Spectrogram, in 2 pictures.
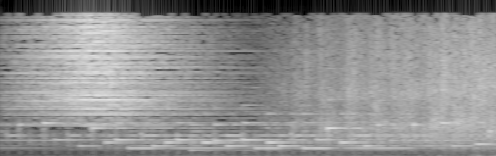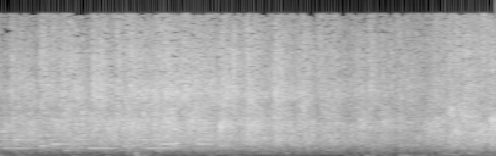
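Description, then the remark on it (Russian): A short run of melodic notes gives way to an audience's sustained, steady applause at a «Прямая речь» (Pryamaya Rech) lecture by Leonid Mlechin on Trotsky, dense clapping that keeps up at a fairly even loudness until the end with no voices. “Вы же знаете, какие грустные вещи я буду рассказывать, что аплодировать.”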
